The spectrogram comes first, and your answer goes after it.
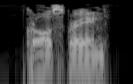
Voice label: "cross-grained", English; adjectives

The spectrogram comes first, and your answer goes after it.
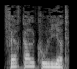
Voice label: "verkalkuliert", German; adjectives

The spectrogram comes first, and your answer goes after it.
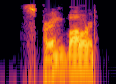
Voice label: "springboard", english; nouns

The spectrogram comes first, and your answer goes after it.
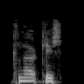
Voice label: "knackig", German; adjectives

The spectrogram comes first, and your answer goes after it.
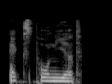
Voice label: "exponiert", German; adjectives

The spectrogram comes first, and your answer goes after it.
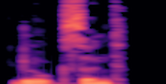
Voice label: "glucksend", German; adjectives

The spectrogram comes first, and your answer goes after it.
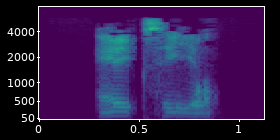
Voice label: "axial", English; adjectives

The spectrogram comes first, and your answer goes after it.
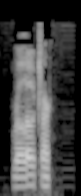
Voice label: "rotor", English; nouns

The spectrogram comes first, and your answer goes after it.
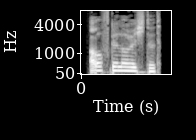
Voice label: "aufgeleuchtet", German; adjectives

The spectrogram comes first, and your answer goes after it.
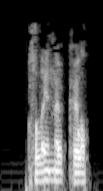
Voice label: "clinical", English; adjectives

